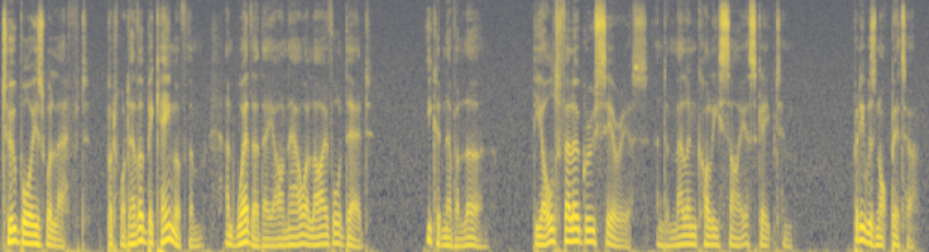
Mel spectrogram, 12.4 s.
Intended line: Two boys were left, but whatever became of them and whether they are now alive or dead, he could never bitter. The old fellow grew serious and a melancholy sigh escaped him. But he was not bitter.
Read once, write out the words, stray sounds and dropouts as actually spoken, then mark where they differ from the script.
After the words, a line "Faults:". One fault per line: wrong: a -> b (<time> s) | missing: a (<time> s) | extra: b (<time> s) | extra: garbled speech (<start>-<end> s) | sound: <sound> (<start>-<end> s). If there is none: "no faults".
Two boys were left, but whatever became of them and whether they are now alive or dead, he could never learn. The old fellow grew serious and a melancholy sigh escaped him. But he was not bitter.
Faults:
wrong: bitter -> learn (6.1 s)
